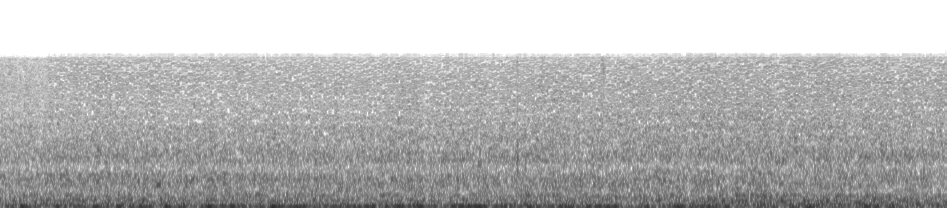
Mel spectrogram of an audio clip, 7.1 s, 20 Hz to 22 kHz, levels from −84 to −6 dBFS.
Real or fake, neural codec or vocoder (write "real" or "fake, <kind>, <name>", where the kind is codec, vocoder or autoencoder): real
